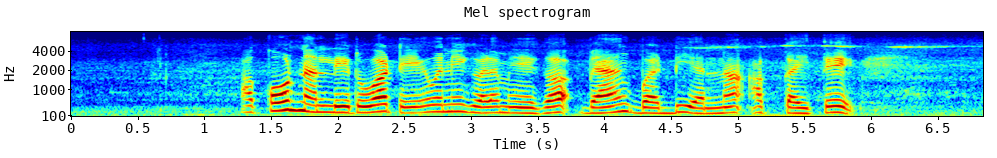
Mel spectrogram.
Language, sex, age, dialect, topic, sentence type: Kannada, female, 36-40, Central, banking, statement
